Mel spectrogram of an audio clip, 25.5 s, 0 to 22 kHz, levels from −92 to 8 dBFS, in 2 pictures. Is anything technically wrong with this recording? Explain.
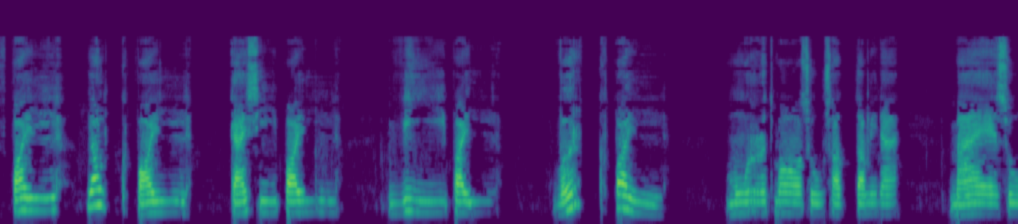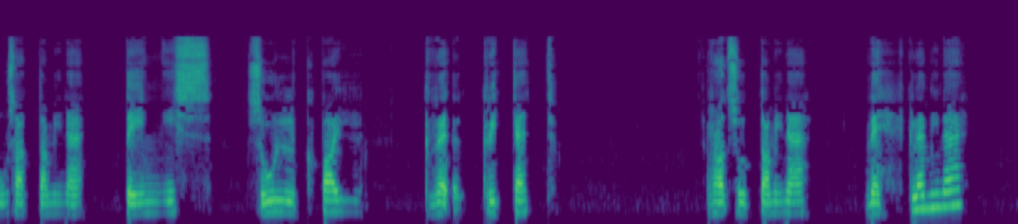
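Yes. Throughout the speech, the treble sounds bright but false: s sounds come out gritty and lispy, with a metallic edge. The likely cause is heavy HE-AAC compression. The codec encodes only the lower spectrum and fills in the highs by copying lower bands upward under a coarse envelope, so upper harmonics no longer line up with the fundamentals. The damage points to a very low bitrate, around 16 kbps.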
